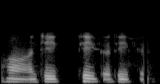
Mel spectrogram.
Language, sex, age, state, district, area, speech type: Punjabi, male, 18-30, Punjab, Kapurthala, rural, conversation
